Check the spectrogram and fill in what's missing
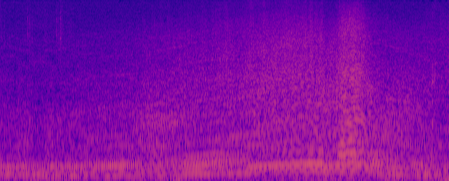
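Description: Race car engine revving hard on a road course in a racing video game, a steady buzzing drone with rising and falling pitch sweeps and a brief surge near the end, faint and alone.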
